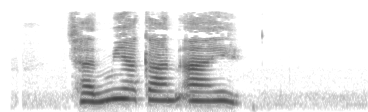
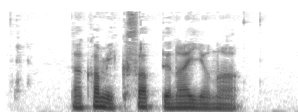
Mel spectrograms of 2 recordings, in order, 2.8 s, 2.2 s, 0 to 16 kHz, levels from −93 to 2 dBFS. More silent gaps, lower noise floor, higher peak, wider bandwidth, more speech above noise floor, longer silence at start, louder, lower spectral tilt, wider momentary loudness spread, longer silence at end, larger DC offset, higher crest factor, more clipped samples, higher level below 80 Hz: neither; first, -73 dBFS vs -62 dBFS; second, -14 dBFS vs -6 dBFS; about the same, 11.5 kHz vs 11.5 kHz; first, 43 dB vs 37 dB; about the same, 0.5 s vs 0.55 s; second, -31 LUFS vs -27 LUFS; second, -2.5 dB/octave vs -6.5 dB/octave; first, 12 LU vs 9 LU; first, 1 s vs 0.45 s; neither; about the same, 20 dB vs 20 dB; neither; second, -88 dBFS vs -44 dBFS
